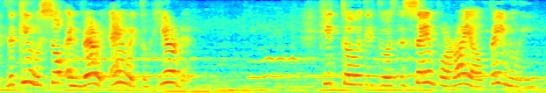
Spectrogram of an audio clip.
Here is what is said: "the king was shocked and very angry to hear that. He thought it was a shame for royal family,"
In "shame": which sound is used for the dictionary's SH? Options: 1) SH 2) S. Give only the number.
2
